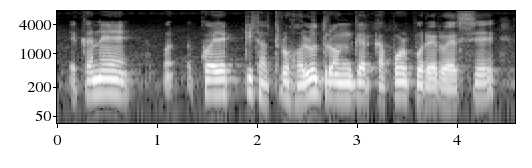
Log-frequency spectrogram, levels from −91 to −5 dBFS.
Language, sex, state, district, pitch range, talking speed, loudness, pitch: Bengali, male, Assam, Hailakandi, 120-150 Hz, 120 wpm, -14 LUFS, 130 Hz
